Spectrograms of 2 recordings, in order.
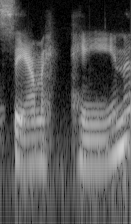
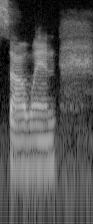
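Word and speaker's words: Samhain: so Halloween is a holiday that we call sawin it looks like it's spelled Sam Hayne and some people pronounce it that way but the old pronunciation is sowin and this is a holiday that essentially celebrates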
